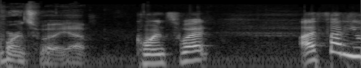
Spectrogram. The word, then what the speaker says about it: Corenswet: Is that how you pronounce his name? Corenswet, yeah.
